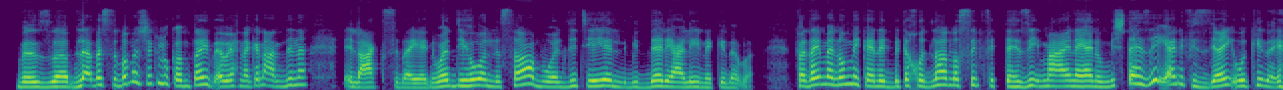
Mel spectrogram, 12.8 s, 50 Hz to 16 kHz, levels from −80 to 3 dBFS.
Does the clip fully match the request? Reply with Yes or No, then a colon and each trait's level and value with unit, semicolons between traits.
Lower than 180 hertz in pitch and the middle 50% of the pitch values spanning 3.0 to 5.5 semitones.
No: high, 225 Hz; average, 4.4 semitones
